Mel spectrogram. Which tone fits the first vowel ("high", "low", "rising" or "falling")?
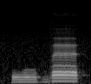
low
